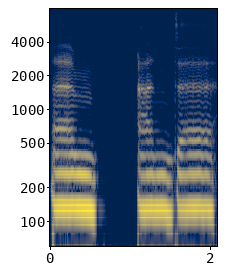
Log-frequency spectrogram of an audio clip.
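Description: A man's voice: mid-range voice, monotone, drawn-out words, a little mellow, clear, resonant tone, highs cut off. A man co-hosting a casual gaming podcast with a jokey manner. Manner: jokey, laughs often. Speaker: podcast co-host.

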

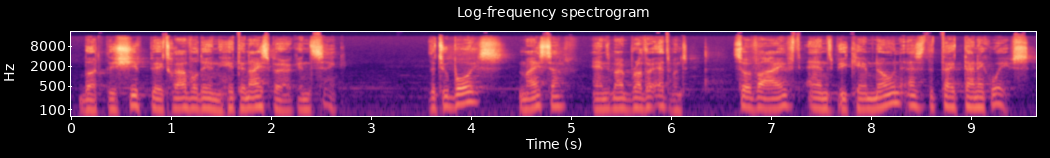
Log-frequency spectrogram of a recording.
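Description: A man's voice: mid-range voice, darkish tone, natural voice. An actor playing a reserved, courteous Frenchman in his eighties, a former professor, in an audio drama. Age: 80s.

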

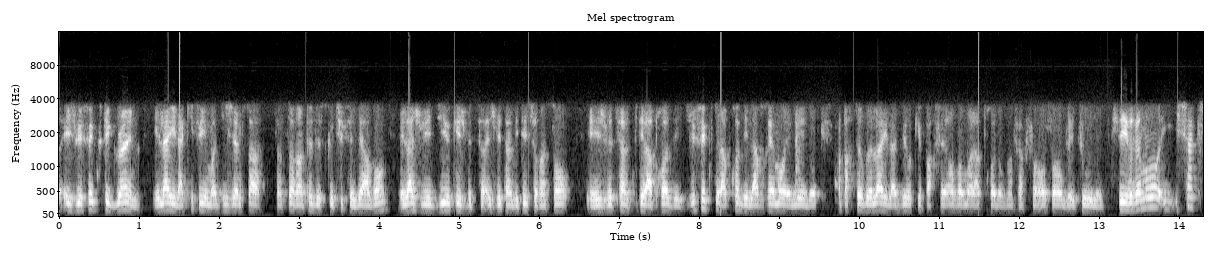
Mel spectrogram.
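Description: Fast-talking rapper over a phone line. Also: male voice, mid-range voice. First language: Tunisian Arabic. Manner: rambling, full of restarts and fillers. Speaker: rapper, interview guest. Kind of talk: radio interview answers.

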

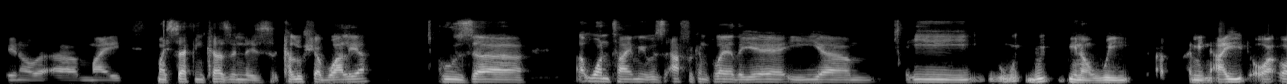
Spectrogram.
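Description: Man in his 40s, a former pro footballer guest, low voice, dry close sound, rambling delivery with lots of fillers. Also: no room sound, low-quality recording. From Zambia and Wales. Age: early 40s. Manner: rambling, many fillers and restarts. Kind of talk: casual reflective interview talk.

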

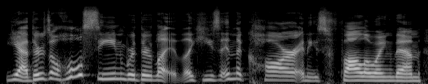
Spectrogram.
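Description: A woman's voice: medium pitch, normal speed, no room sound, clean studio sound. A woman talking casually and analytically as a podcast co-host discussing a film.

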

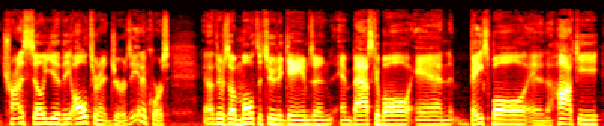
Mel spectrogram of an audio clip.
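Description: A man's voice: fairly high pitch, a bit bright, dry recording. An American man talking as a sports radio host, delivering commentary and announcements into a close studio microphone. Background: music.

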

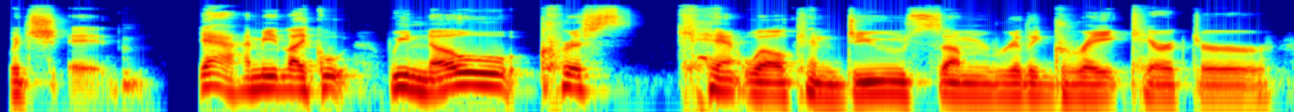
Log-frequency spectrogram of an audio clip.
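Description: A man co-hosting a podcast, discussing comics casually, haltingly, often repeating and stuttering over words as he goes. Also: on the low side. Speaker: podcast co-host.

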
